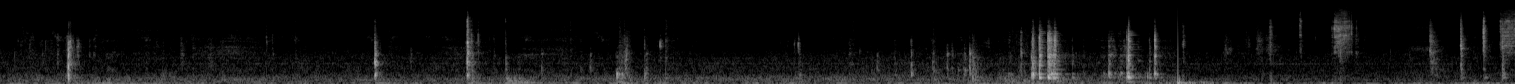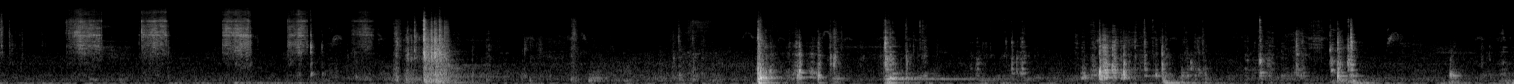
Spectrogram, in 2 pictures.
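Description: Hand-tool work on a 318 V8's top end: a run of short ratchet-wrench strokes in the middle, among scattered clicks, rubs and metal clanks of parts being pulled and set down.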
